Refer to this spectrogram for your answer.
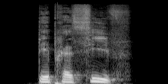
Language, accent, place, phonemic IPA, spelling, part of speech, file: German, Germany, Berlin, /depʁɛˈsiːf/, depressiv, adjective, De-depressiv.ogg
- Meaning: depressive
